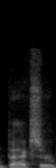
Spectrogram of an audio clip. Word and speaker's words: Bexar: slick Now isn't he wait Bexar is be oh that's right Jay and I definitely did a case down in beer before and we were both very upset that the a is silent like where do y'all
